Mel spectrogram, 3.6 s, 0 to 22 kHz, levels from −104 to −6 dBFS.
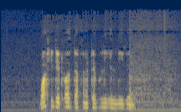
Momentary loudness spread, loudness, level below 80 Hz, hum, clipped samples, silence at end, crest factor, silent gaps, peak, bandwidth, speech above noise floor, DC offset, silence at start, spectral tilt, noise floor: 22 LU; -25 LUFS; -54 dBFS; none; under 0.1%; 0.15 s; 24 dB; none; -2 dBFS; 16.5 kHz; 33 dB; under 0.1%; 0.8 s; -6 dB/octave; -58 dBFS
